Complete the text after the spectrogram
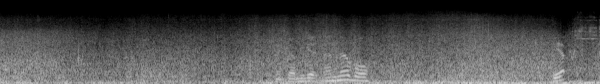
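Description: Waves splash against rocks close by.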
